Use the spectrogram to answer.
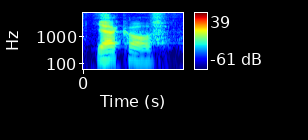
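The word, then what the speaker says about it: יעקב: Isaac's son Jacob or if you want to use the Hebrew pronunciation Yakov um or isra yes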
